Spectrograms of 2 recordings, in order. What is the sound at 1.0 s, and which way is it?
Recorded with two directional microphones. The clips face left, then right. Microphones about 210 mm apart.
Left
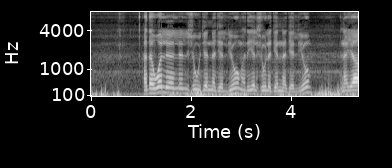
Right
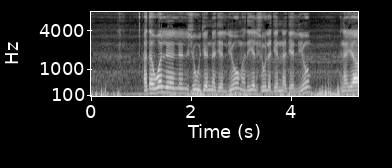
Speech, 5° right (ahead or behind).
